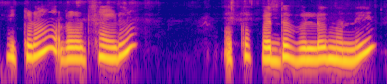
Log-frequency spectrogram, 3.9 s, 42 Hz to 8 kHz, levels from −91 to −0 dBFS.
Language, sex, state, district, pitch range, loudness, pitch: Telugu, female, Andhra Pradesh, Annamaya, 205-270 Hz, -14 LUFS, 230 Hz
